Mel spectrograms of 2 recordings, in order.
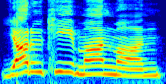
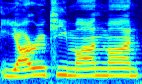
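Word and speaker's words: やる気満々: written in Roma G Yuki manman like the logo on one box says Yuki manman but they mean to pronounce it yaruki manman yaruki manman is totally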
